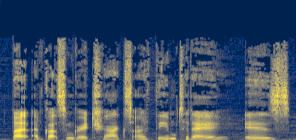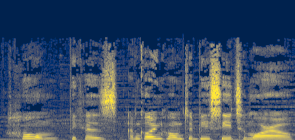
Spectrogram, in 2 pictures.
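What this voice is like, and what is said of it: Sick-sounding voice. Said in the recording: “As you might hear in my voice, I'm a little sick”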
